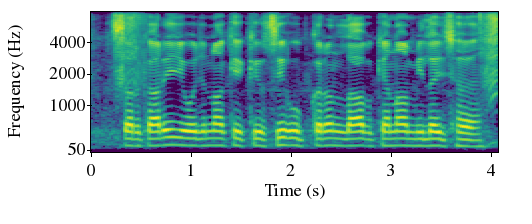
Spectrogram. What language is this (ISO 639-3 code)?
mai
